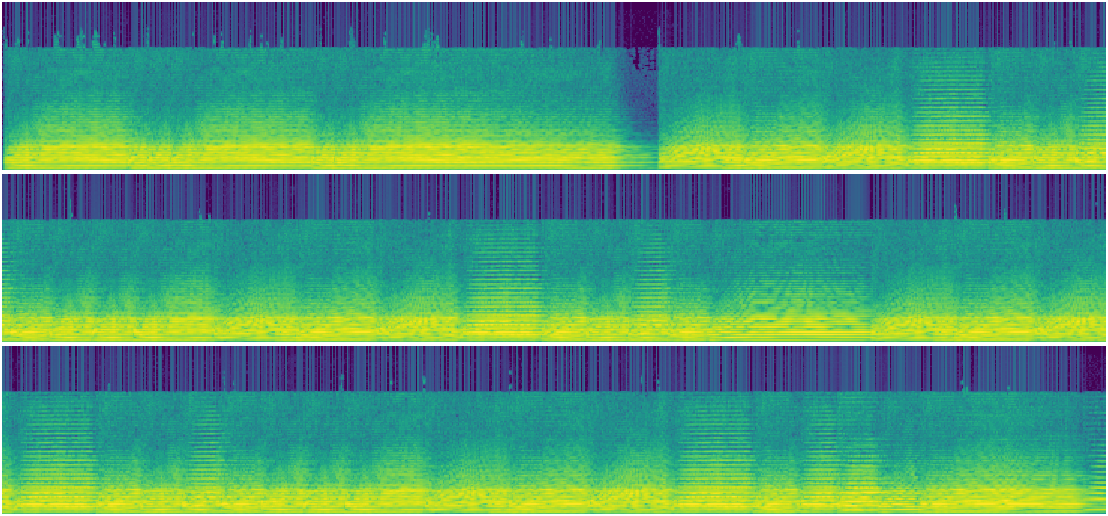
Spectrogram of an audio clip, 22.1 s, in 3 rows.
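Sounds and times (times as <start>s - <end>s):
fanfare: 0.0s - 22.0s.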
